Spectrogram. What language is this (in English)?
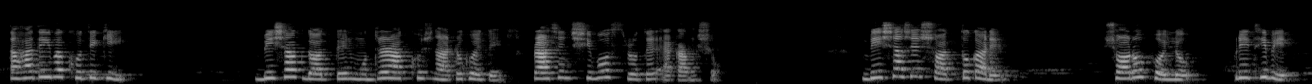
Bangla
